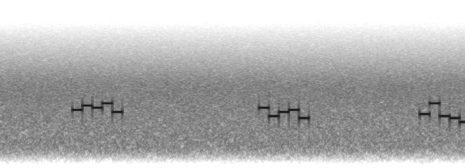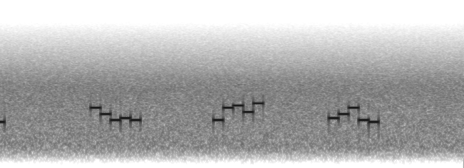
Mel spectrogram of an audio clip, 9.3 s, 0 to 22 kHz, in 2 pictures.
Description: Five-tone selective call (CCIR), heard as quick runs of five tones, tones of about 100 ms, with radio hiss. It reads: 79806 84673 50431 85232 28960 35821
